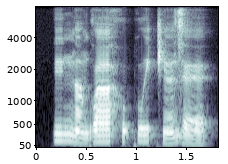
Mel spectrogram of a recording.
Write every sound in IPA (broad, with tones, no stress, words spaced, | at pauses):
i˦ŋã˨ ɡʷaː˦hu˧kʷi˦t͡ʃɛ̃˨˦ zɛ˨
